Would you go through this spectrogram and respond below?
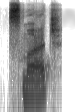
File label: "smirch", Indian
